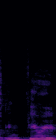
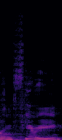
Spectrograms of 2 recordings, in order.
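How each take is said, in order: First: In theory, with theory lifted and leaned on; stress on theory. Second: Said in the usual way. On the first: Shown as a demonstration. Lecturer stressing that quantum attacks work only in theory. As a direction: hit the word theory a little higher. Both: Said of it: "I really want to stress the words".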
